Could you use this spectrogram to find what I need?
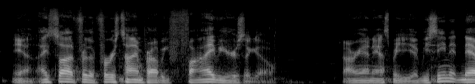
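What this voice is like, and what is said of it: Usual voice. Nothing is said of it.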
